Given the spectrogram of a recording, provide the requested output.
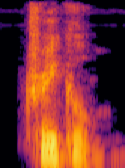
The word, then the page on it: treacle: Australian English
